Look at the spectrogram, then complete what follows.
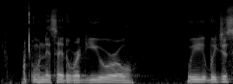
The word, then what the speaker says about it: euro: That's the funny thing about in Slovak when they say the word euro. We just say euro. They say euro because they pronounce the E and the U, so it's euro.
